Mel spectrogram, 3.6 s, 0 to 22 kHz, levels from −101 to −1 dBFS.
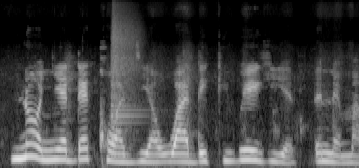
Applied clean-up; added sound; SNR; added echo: none; Snare drum; 19 dB; none.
